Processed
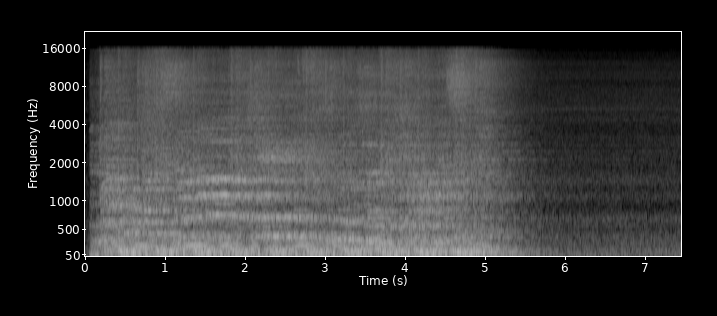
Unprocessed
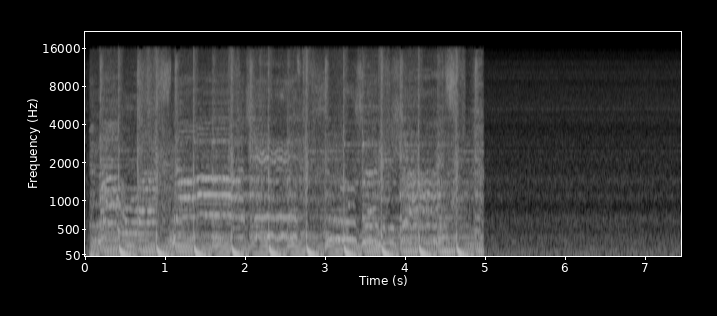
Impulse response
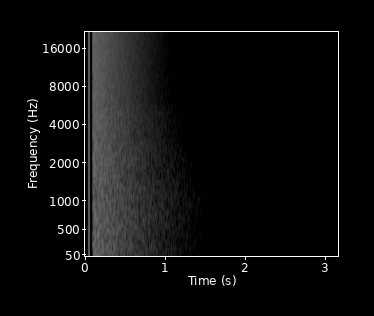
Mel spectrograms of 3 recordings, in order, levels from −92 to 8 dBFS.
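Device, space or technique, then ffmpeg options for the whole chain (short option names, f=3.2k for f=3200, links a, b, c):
stairwell: -filter_complex "[1:a]atrim=start_sample=2205[a];[0:a][a]afir=irnorm=-1:irlink=0,volume=-6.5dB"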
